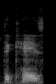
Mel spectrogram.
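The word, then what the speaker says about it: Takei: Also, if you like me did not know how to properly pronounce George Decay's name, this book is so helpful because it rhymes with decay because he's gay.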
